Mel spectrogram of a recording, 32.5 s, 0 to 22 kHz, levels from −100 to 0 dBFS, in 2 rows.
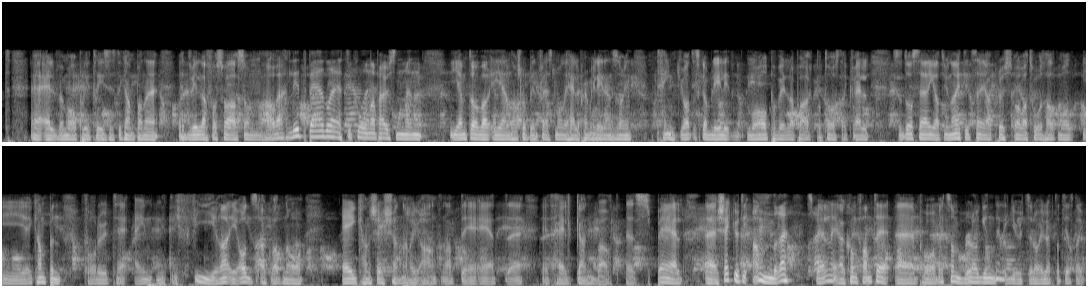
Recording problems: echo of what is said; strong; throughout; 510 ms later, 10 dB below the speech
high frequencies cut off; noticeable; nothing above 5.5 kHz

